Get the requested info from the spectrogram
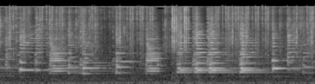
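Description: Shamisen played live: a steady run of sharply plucked notes, each ringing briefly before the next.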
